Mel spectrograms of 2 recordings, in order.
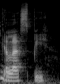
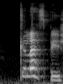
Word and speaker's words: Gillespie: Can't pronounce that. Is that how you pronounce it? – Gillespie. – Gillespie, sure. Gillespie, potato, potato.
